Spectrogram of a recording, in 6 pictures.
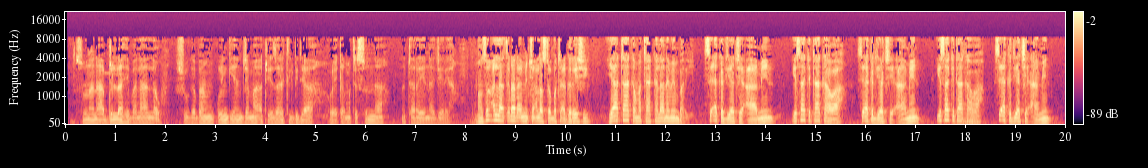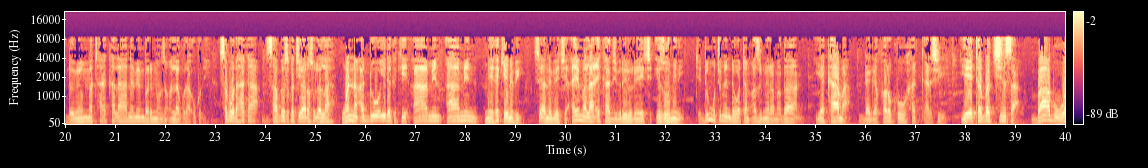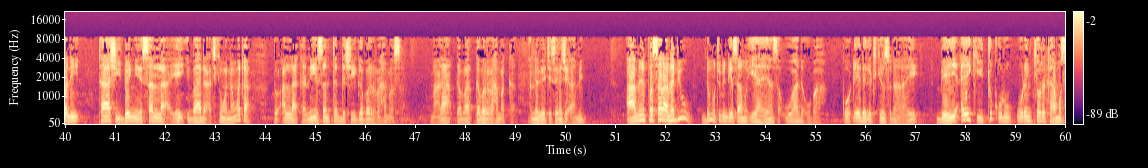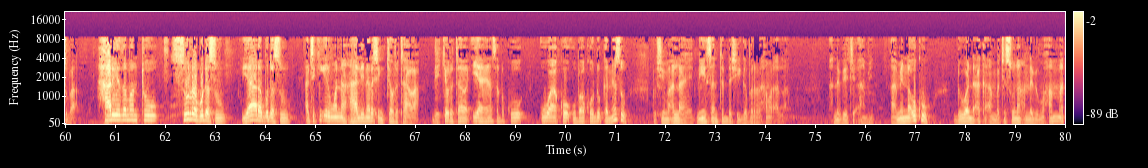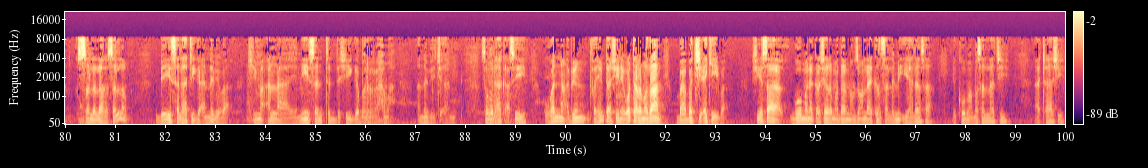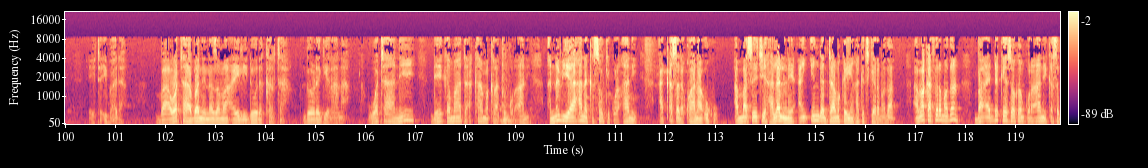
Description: Tafsirin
